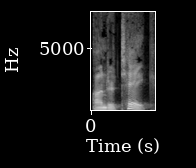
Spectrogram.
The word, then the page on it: undertake: American English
